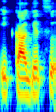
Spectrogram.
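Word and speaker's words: 一ヶ月: gitu Jadi kalau dilihat Itu ada kayak katakan aki kecil di bawah ya di bawah angka satunya itu ikaget se gitu itu bacanya k ya bukan kek ya selama sebulan jadi selama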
